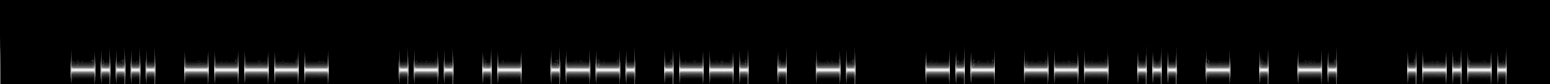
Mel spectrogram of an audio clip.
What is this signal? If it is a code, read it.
Morse code, heard as a keyed tone, about 16 wpm, 680 Hz. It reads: 60 RAPPEN KOSTEN <AR>
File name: Morsekurs / Witze / Witz 15. November 2022 70 F80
